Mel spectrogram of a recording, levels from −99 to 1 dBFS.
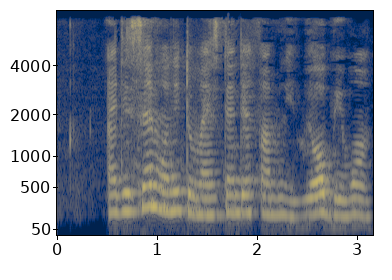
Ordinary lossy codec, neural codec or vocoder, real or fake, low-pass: AAC, 32 kbps; vocoder, 44.1 kHz, 128 mel bands, Pupu-Vocoder; fake; 7.2 kHz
